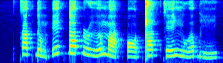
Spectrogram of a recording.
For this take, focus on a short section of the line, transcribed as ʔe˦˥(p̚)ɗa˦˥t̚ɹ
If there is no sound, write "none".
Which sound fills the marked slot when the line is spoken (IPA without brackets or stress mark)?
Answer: k̚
